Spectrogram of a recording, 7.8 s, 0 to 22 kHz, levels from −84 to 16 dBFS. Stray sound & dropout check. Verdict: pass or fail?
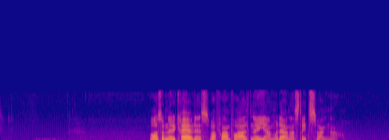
pass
